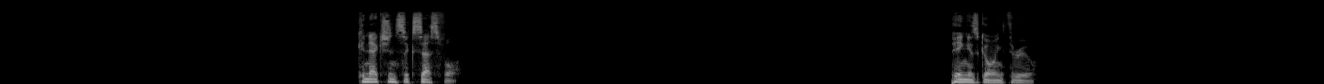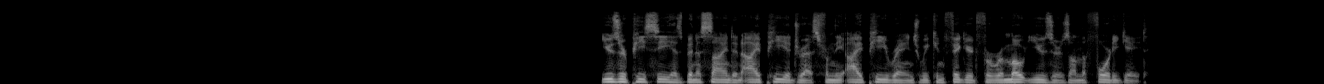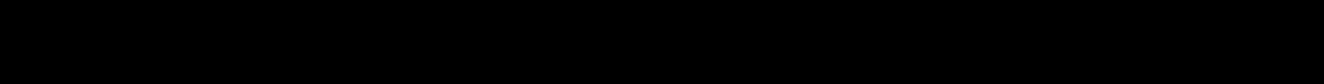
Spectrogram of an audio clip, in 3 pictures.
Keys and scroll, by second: 36.4 alt+q.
